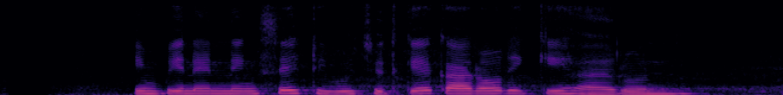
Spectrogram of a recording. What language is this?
Javanese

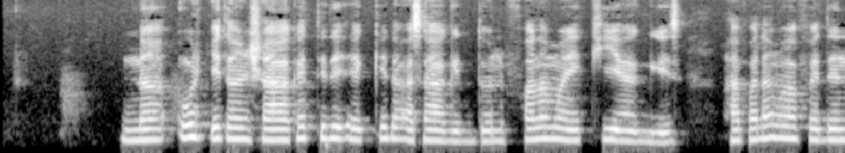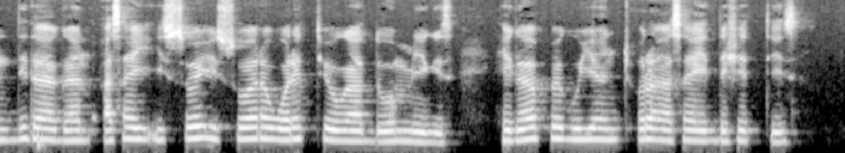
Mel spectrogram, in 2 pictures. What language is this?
Wolaytta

